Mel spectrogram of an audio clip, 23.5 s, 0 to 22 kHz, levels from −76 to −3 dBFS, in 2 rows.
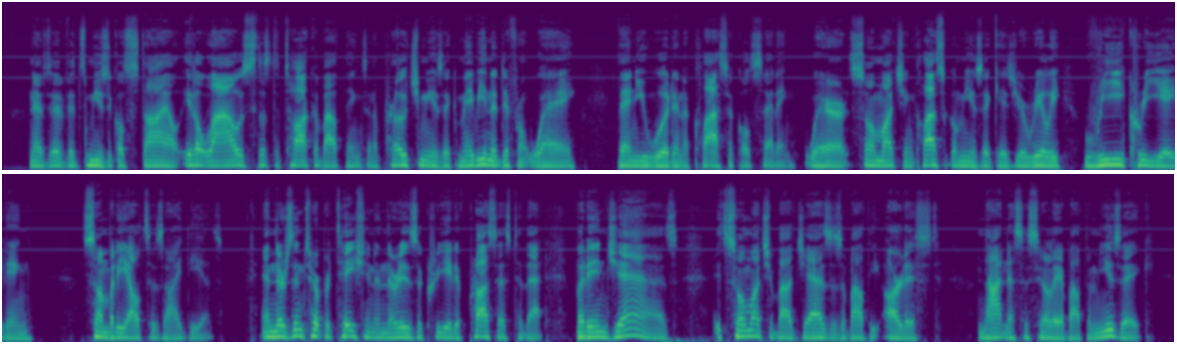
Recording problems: high-pitched whine; faint; throughout; 5.5 kHz, 30 dB below the speech

